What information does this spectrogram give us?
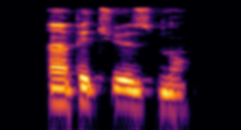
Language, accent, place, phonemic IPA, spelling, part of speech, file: French, France, Lyon, /ɛ̃.pe.tɥøz.mɑ̃/, impétueusement, adverb, LL-Q150 (fra)-impétueusement.wav
- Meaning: impetuously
